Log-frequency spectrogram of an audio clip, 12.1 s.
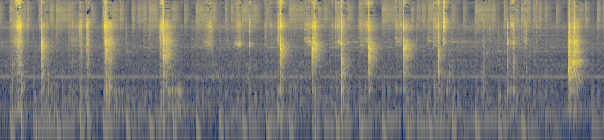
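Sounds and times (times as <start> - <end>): knife chopping on wooden board: 1.6 - 2.4, 3.2 - 4.3, 5.5 - 9.0.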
